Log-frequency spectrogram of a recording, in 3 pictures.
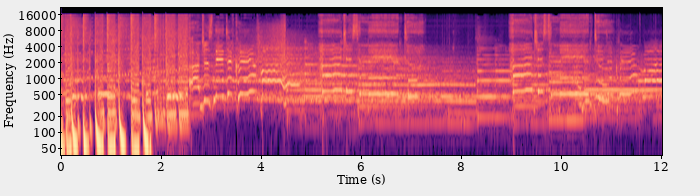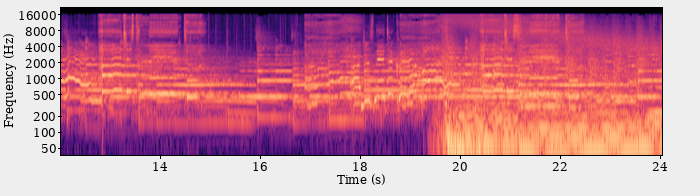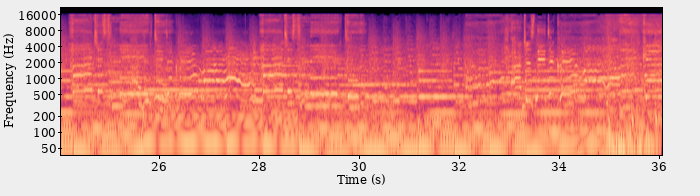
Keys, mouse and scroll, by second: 1.3 b, 6.8 Return, 8.2 [, 25.8 alt+click, 28.7 alt+click, 30.0 ].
